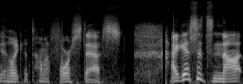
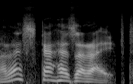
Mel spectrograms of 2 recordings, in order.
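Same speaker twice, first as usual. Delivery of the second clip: put-on, tried-on Scottish accent; 2 semitones higher than usual. A caster commentating a match announces a player in a scottish accent. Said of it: "what do you think of my Scottish accent".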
